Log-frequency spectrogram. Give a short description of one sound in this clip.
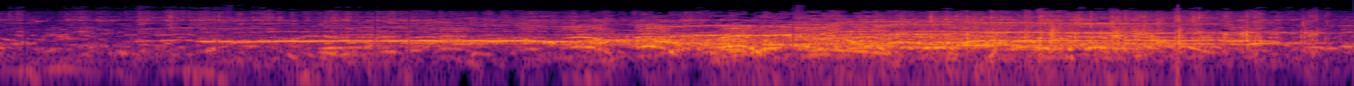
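A crowd cheers and yells loudly, rising suddenly.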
